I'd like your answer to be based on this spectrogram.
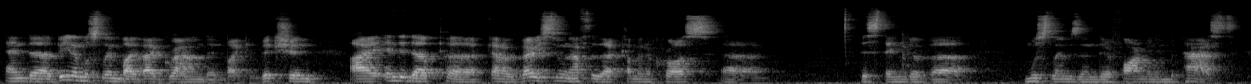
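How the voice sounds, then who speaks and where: A young Moroccan PhD student gives an informal lecture to an audience in a lecture room, hesitant, full of fillers and self-deprecating. His mid-range voice is a bit bright and measured. The room is echoey with faint ambient noise.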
